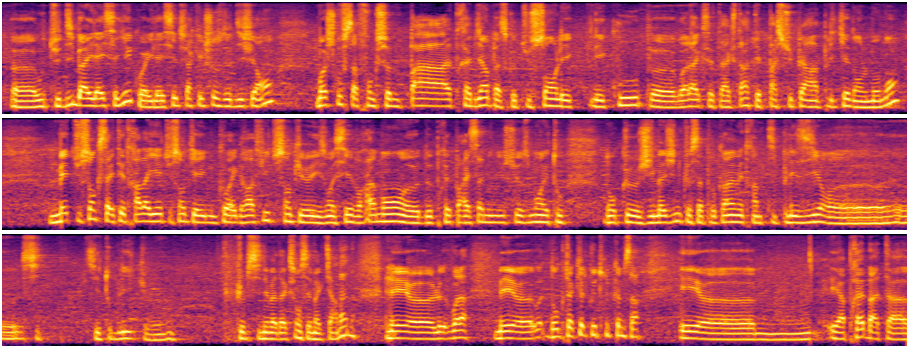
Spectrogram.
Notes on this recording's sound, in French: Enregistré le 17 janvier 2018 à La REcyclerie (83 boulevard Ornano, Paris 18ème).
